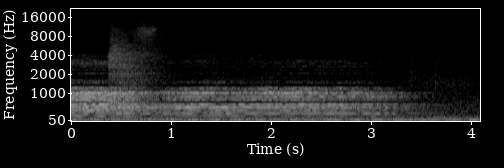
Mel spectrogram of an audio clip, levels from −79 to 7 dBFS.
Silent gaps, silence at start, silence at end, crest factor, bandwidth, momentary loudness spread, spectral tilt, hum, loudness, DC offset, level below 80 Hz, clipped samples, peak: none; 0 s; 0 s; 16 dB; 15 kHz; 18 LU; -5.5 dB/octave; none; -36 LUFS; under 0.1%; -48 dBFS; under 0.1%; -20 dBFS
